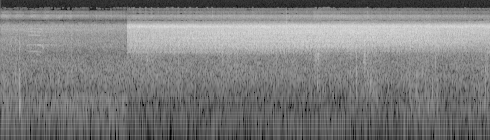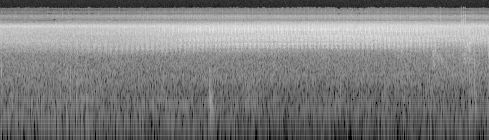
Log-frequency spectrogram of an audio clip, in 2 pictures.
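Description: A chorus of insects, a steady high buzzing that comes in suddenly about two and a half seconds in. It swells louder over the last several seconds with a fast, even pulse running through it.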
